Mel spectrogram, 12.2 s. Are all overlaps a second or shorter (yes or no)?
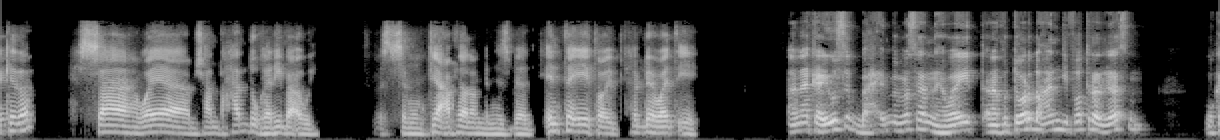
yes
